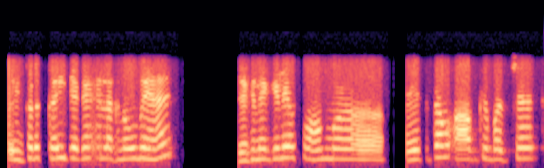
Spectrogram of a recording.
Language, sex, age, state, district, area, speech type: Hindi, male, 60+, Uttar Pradesh, Azamgarh, rural, conversation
